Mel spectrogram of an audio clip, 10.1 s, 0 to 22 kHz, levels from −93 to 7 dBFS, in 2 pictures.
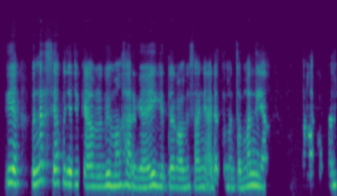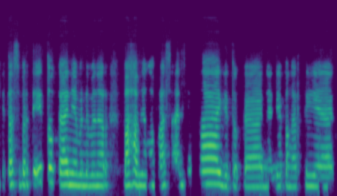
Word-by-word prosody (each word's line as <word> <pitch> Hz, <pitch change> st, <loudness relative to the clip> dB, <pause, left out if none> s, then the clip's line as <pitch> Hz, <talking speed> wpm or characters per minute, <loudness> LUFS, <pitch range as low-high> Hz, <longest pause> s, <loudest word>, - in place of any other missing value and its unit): Iya 280 Hz, 0 st, +8 dB, 0.3 s
benar 265 Hz, +6 st, +4 dB
sih, 320 Hz, -, -2 dB
aku 275 Hz, -, -5 dB
jadi 245 Hz, 0 st, +3 dB
kayak 210 Hz, -, +1 dB
le -, -, -8 dB
lebih 225 Hz, +3 st, +2 dB
menghargai 210 Hz, -4 st, -1 dB
gitu, 205 Hz, -1 st, -7 dB
kalau 185 Hz, -1 st, -2 dB
misalnya 190 Hz, -1 st, -6 dB
ada 285 Hz, -, -2 dB
teman-teman 195 Hz, +3 st, -3 dB
yang 190 Hz, 0 st, -5 dB, 0.5 s
melakukan 425 Hz, -, -7 dB
kita -, -, 0 dB
seperti 245 Hz, +1 st, -1 dB
itu 300 Hz, 0 st, -2 dB
kan. 240 Hz, -1 st, +7 dB
Ya -, -, +4 dB
benar 225 Hz, -1 st, 0 dB
benar, 220 Hz, 0 st, +1 dB, 0.3 s
paham 235 Hz, +3 st, +4 dB
dengan 225 Hz, 0 st, -5 dB
perasaan 215 Hz, +2 st, -4 dB
kita 260 Hz, 0 st, -3 dB, 0.3 s
gitu 210 Hz, -, -7 dB
kan, 200 Hz, +1 st, -1 dB
nah 190 Hz, -, -8 dB
dia 215 Hz, -, -5 dB
pengertian 205 Hz, 0 st, -4 dB
220 Hz, 190 wpm, -22 LUFS, 200-240 Hz, 0.5 s, Iya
